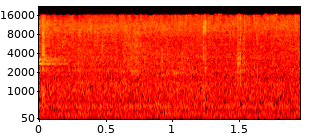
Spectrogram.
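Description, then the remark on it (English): A dense, continuous hum of about six thousand honeybees buzzing together, steady, filling the whole scene with a busy droning texture and no voices. “I've got no hope of trying to show you where it is because six thousand bees here.”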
